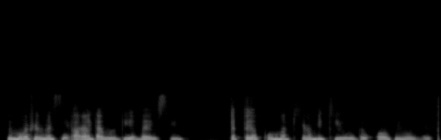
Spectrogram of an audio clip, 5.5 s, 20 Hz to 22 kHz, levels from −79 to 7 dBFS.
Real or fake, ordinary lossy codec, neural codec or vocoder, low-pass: fake; none; codec, 16 kHz, 0.5 kbps, FreqCodec, smaller model; 7.2 kHz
